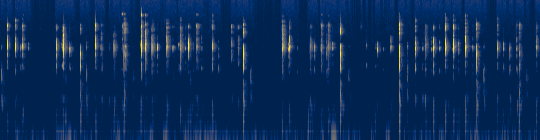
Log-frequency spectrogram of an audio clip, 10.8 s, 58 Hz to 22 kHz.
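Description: Fingertips of both hands type rapidly on a compact, backlit mechanical keyboard with plastic keycaps and a translucent glowing case. The result is a quick, uneven stream of crisp key clicks with a bright clack near 2.7 kHz over a low, soft thud. Each tap dies away almost instantly.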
